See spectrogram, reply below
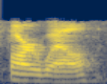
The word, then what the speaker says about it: Farwell: No, it's Farwell, F-A-R-W-E-L-L.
